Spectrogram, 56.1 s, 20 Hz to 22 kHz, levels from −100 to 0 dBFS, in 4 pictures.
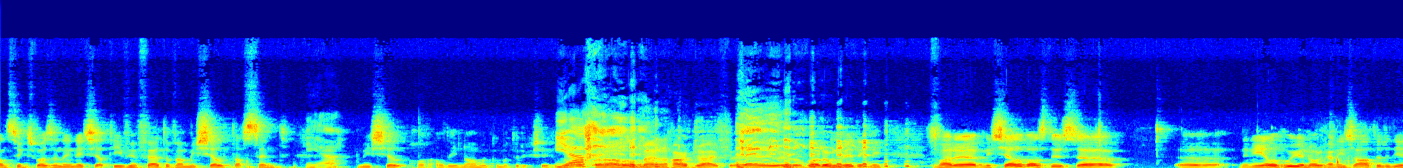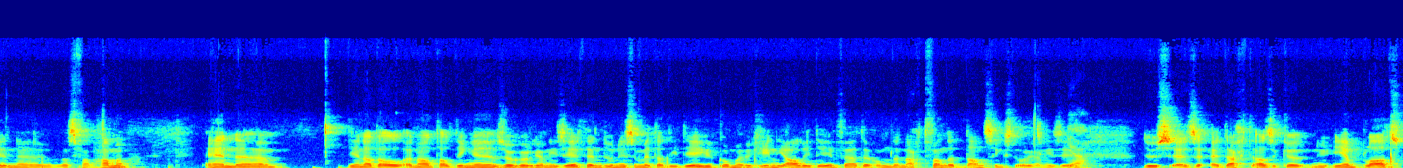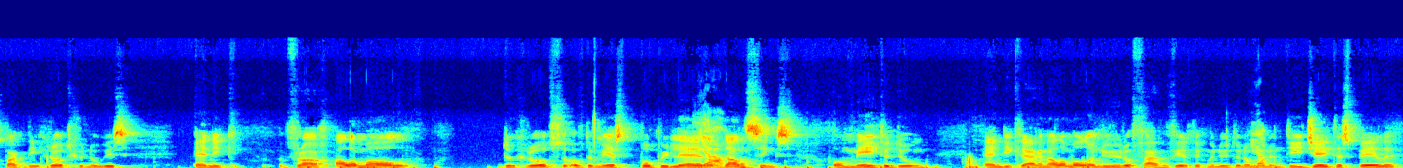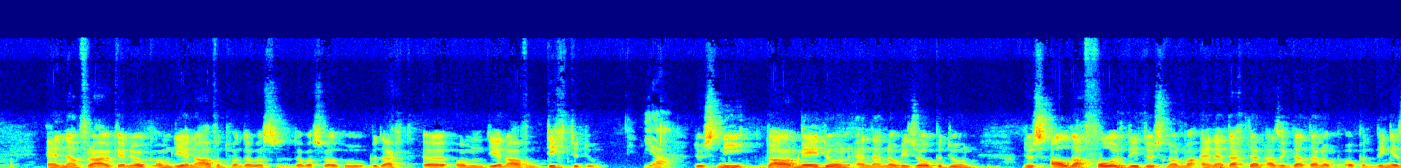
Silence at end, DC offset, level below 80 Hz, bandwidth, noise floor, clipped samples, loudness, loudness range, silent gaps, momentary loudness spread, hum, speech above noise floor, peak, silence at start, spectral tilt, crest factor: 0 s; under 0.1%; -58 dBFS; 16.5 kHz; -55 dBFS; under 0.1%; -23 LUFS; 6 LU; none; 12 LU; none; 32 dB; -6 dBFS; 0 s; -5.5 dB/octave; 18 dB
